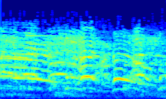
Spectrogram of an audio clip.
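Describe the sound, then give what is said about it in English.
A crowd gives a long, sustained shout of triumph. Many overlapping voices form a continuous, raised roar that surges briefly louder near the end. “The crowd, sensing victory, gave a long, sustained shout of triumph.”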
